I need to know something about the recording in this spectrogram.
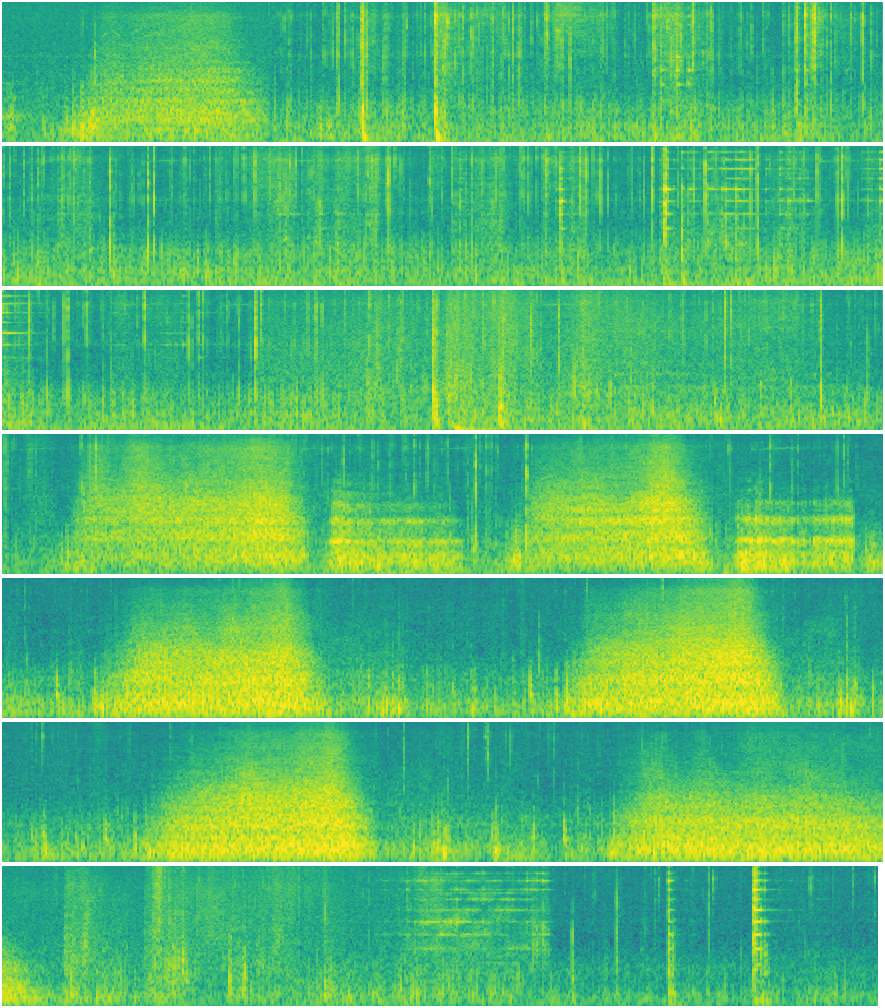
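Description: Wood fire crackling and snapping in a pit forge. From about halfway through, a homemade bellows is pumped in a slow rhythm: about six loud whooshes of air, roughly every two and a half seconds, blowing the fire hotter to bring it up to forging heat.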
